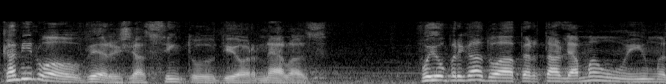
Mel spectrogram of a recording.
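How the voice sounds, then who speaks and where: A man's voice: mid-range voice, warm tone, slight background noise. A man voicing a solemn, didactic teacher who presents a sad past to apprentices in a dramatized audiobook. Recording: dull lo-fi audio, long reverb, music. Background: music.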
